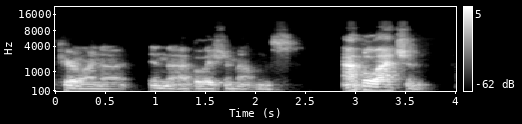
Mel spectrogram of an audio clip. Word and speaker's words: Appalachia: West Western North Carolina in the Appalachian Mountains appalachin it's anyone who's from there we'll tell you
